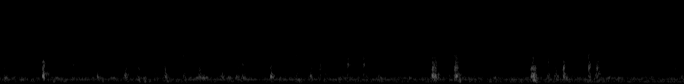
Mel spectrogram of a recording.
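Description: Near silence: faint steady room hum with scattered soft clicks and ticks, a few a little louder about four and a half and five and a half seconds in.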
